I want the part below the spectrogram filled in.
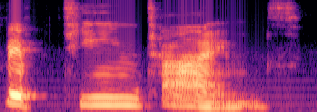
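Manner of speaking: slow, stretched, high and trailing; drawn out. A narrator's reading. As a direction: stretch it out for comic length. Narration echoing the wail.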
